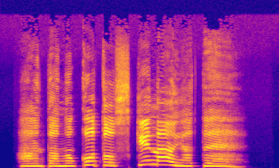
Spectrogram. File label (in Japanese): 好きです 岐阜; やよい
